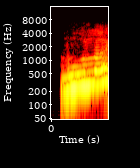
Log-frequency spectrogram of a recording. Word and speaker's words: Mula: Mula em sânscrit significa raiz. M O o o L a. Raiz se pronuncia mula.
